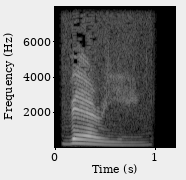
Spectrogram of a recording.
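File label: "varying", English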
